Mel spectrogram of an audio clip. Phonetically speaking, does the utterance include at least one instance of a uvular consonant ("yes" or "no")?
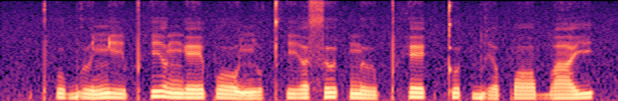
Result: no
